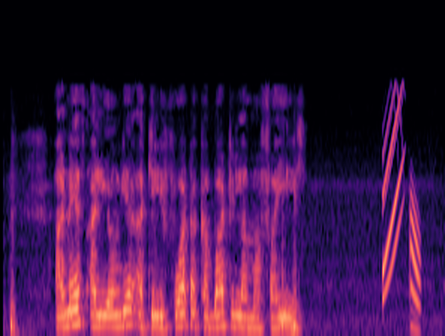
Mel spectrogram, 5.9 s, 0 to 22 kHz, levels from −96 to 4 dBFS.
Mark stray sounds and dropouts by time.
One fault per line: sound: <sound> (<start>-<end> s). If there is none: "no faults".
sound: chirp (5.1-5.6 s)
